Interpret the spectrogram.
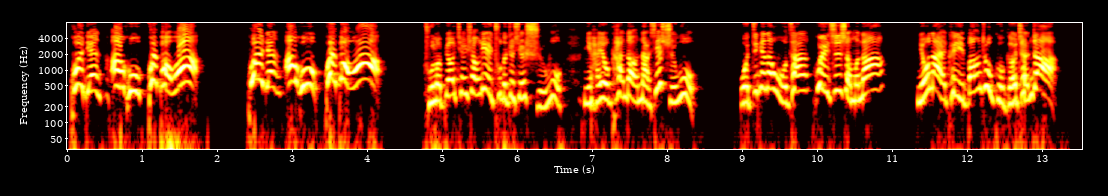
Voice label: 小小男子汉男童音台湾腔

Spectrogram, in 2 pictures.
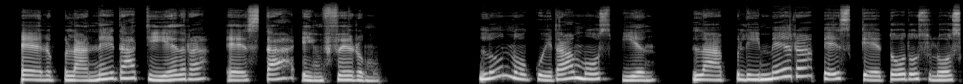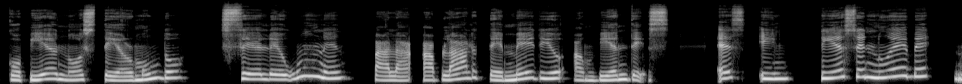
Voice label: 西班牙语声展

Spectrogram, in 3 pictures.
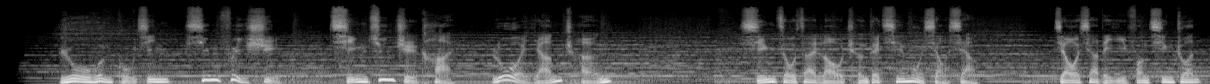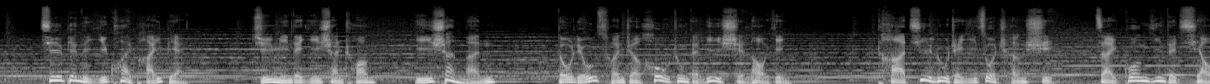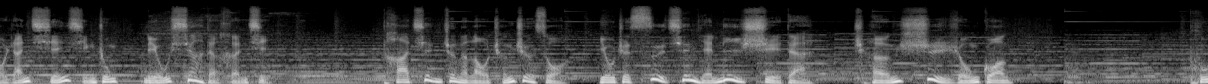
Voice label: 城市宣传 大气 恢弘; 洛阳

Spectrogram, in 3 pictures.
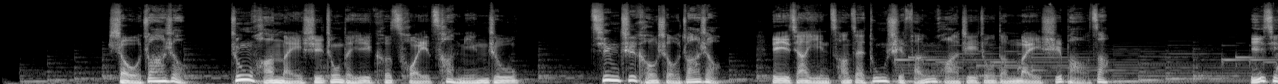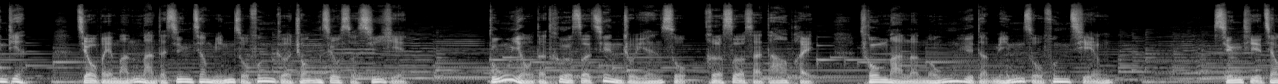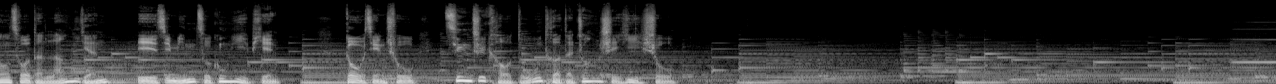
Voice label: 舌尖风格娓娓道来美食宝藏男

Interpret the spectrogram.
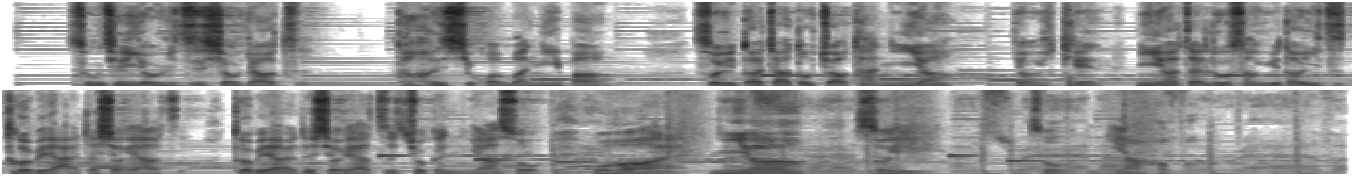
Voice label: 搞怪 搞笑 憨憨

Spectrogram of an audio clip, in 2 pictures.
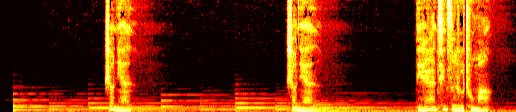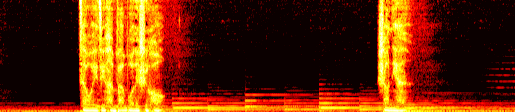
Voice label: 走心独白少年

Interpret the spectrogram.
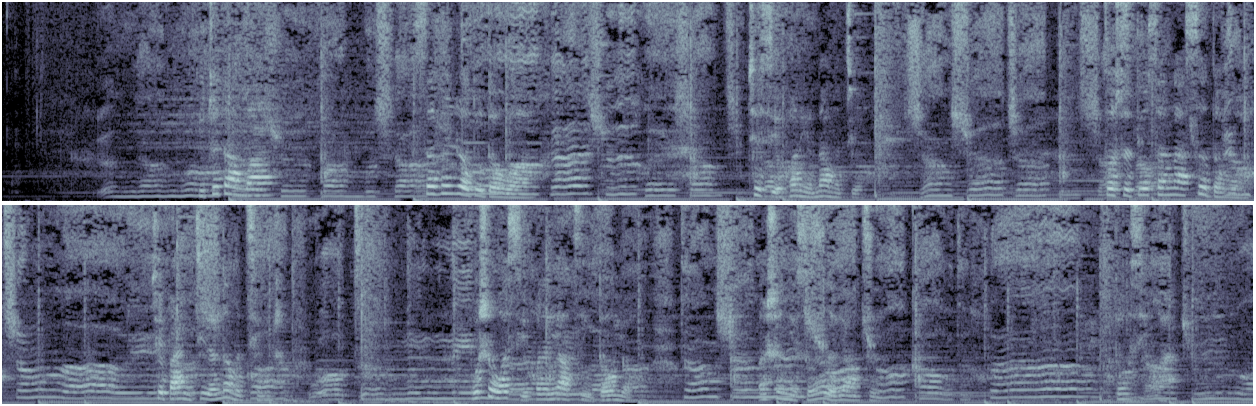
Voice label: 配音

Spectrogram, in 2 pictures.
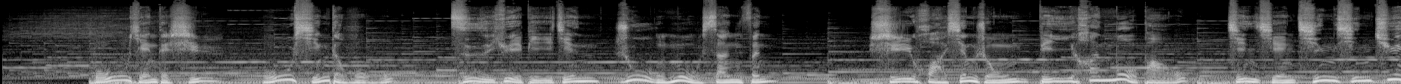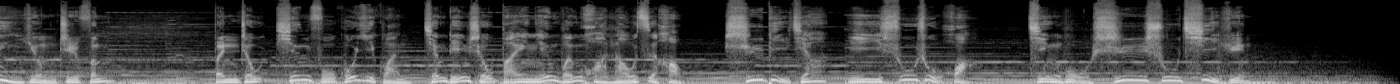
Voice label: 诗意悠远; 天府国艺馆

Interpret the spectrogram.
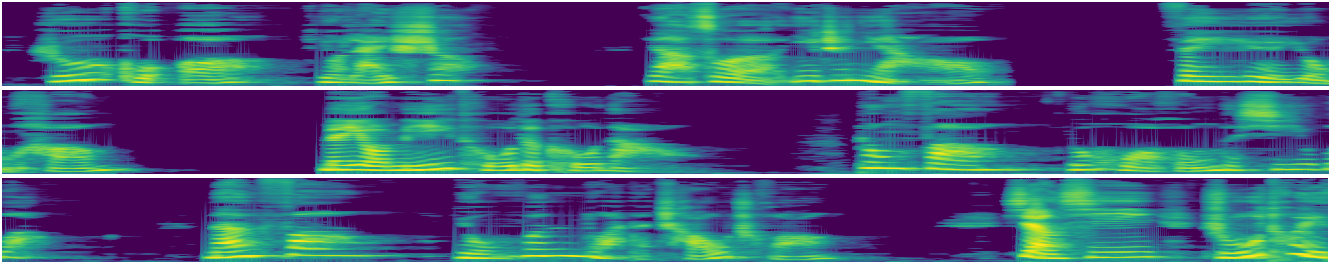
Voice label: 情感类音频

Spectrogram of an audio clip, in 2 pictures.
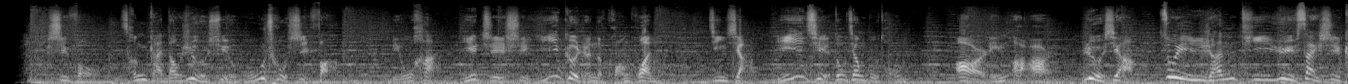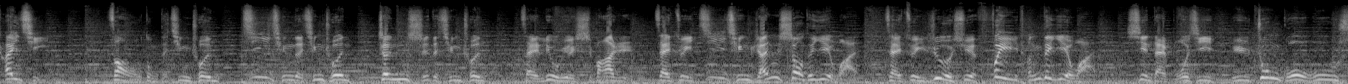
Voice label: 广告

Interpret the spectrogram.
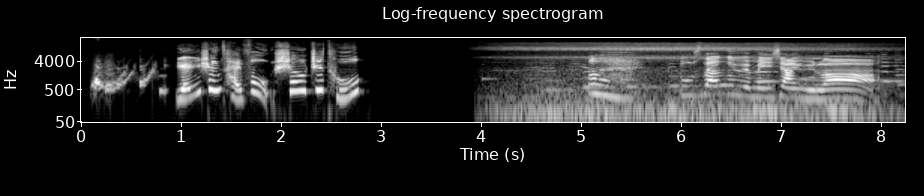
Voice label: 姐姐小姐姐

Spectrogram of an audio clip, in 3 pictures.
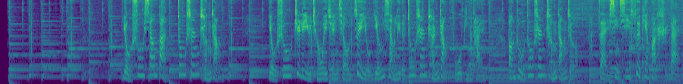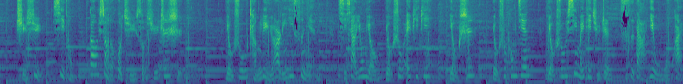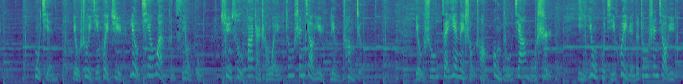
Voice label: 企业 宣传片

